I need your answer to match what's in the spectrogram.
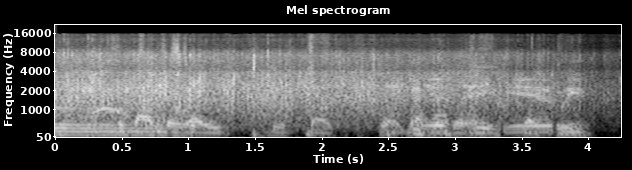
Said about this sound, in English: Everybody, please. He'll put in some applause here.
